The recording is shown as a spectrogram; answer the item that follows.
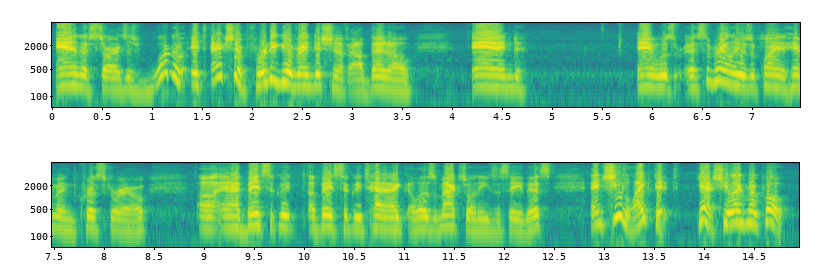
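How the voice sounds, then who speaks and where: A man with a slightly high voice talks through anime news in a loose, meandering way. He stops and restarts often, filling gaps with ums and uhs while he thinks. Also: lively intonation, brisk, sharp tone. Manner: rambling, many fillers and restarts. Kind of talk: casual solo commentary.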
